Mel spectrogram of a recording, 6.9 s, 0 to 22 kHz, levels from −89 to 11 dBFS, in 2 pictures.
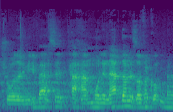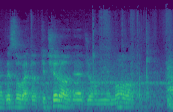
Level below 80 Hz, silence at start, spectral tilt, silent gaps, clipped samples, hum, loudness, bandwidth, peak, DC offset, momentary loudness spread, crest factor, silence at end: -60 dBFS; 0 s; -5 dB/octave; none; under 0.1%; none; -21 LUFS; 16.5 kHz; 0 dBFS; under 0.1%; 10 LU; 20 dB; 0 s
